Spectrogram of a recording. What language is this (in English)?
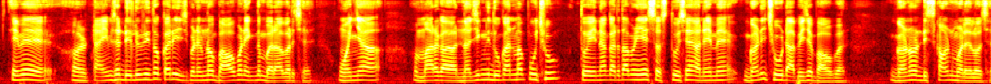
Gujarati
